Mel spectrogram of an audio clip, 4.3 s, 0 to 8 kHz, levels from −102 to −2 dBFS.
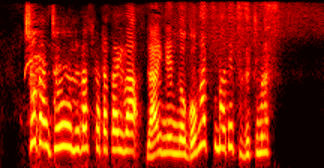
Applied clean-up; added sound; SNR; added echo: neural mask model Resemble Enhance denoiser.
